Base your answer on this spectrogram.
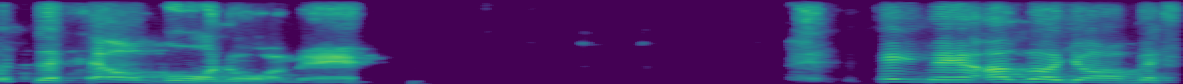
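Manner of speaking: mild, soft-spoken, flat one-note monotone delivery. Imitating how a boxer talks to cameras: Devin Haney voice. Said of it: "That's how he talk".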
